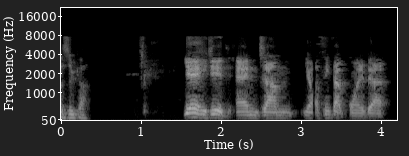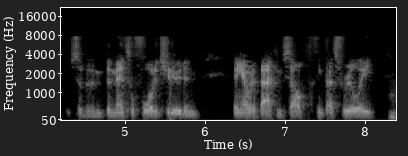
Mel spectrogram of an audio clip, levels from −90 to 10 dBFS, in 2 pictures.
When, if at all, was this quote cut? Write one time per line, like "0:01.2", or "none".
0:03.1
